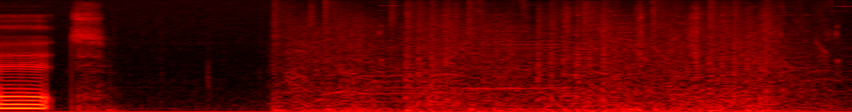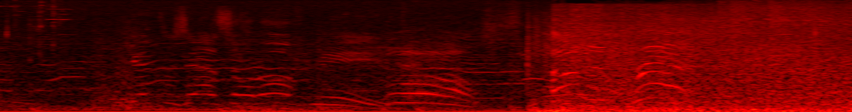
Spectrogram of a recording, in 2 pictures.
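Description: Loud bursts of explosions and gunfire in the video game Saints Row: The Third boom and crackle, with voices talking over the chaotic action throughout.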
